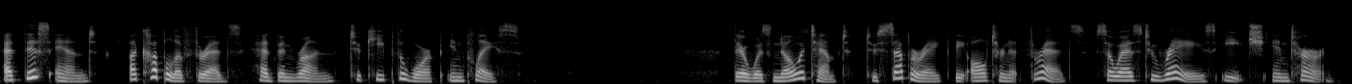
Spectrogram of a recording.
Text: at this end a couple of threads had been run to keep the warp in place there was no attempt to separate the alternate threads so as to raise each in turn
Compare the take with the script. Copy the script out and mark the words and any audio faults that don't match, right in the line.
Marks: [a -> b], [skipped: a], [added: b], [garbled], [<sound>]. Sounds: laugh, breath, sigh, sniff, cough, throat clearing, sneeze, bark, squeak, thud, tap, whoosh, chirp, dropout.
at this end a couple of threads had been run to keep the warp in place there was no attempt to separate the alternate threads so as to raise each in turn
